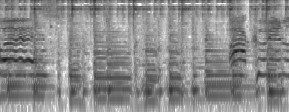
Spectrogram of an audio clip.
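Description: Acoustic folk-pop song played live: steel-string acoustic guitar strummed in chords, a tambourine jingling in rhythm, and a woman singing a held, wavering phrase at the start and another phrase near the end.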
